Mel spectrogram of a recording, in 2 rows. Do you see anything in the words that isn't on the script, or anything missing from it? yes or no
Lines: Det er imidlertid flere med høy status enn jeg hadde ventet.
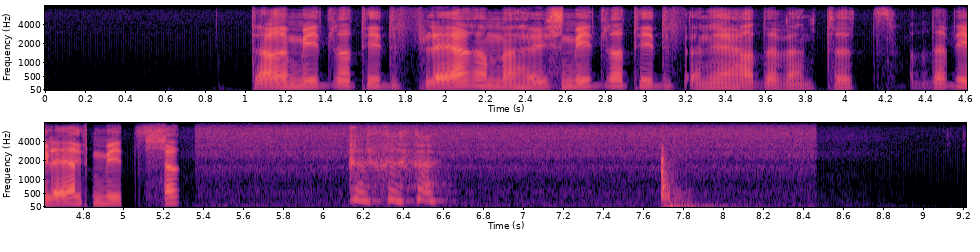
yes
